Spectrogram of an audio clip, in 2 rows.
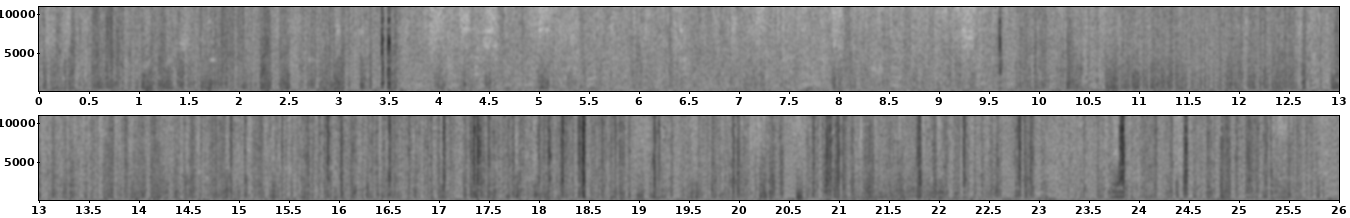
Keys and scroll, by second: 9.6 Page_Down.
